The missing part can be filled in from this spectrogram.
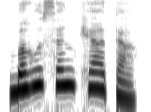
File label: "ಬಹುಸಂಖ್ಯಾತ", Kannada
